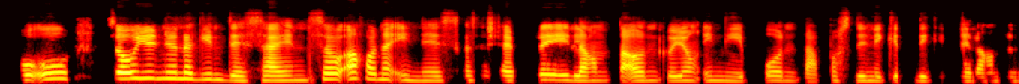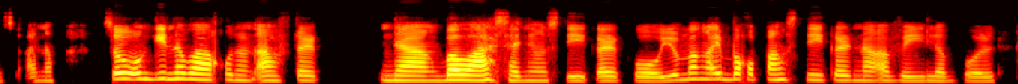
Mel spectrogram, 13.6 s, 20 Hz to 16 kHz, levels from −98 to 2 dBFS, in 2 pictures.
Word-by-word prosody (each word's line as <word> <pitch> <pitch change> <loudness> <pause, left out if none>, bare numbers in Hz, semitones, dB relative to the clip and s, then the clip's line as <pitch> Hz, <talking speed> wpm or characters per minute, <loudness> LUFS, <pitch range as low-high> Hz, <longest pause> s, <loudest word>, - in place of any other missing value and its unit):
oo 275 -11 +1 0.2
so 270 0 +7
'yon 285 0 +3
'yong 275 - +1
naging 235 -2 -5
design. 200 +1 0
So 250 -1 0
ako 260 -3 +3
nainis 190 -5 -5
kasi 200 0 -11
siyempre 200 +4 -1 0.2
ilang 190 0 -1
taon 190 0 0
ko - - -13
'yong 190 -1 -3
inipon 190 0 -9
tapos 195 - -9
dinikit-dikit 185 -1 -8
niya 180 - -6
lang 175 - -12
do'n 175 - -20
sa - - -13
ano. 190 - -11 0.3
So 260 0 +4
ang 255 0 +1
ginawa 255 -3 +5
ko 225 -2 -9
no'n 210 - -8
after 200 0 -2 0.5
niyang 200 -1 +3
bawasan 210 -3 +7
'yong 190 0 -8
sticker 185 0 -3
ko, 175 -1 -3
'yong 210 +5 -3
mga 255 0 0
iba 245 0 -2
ko 235 - -5
pang 230 0 -2
sticker 215 -2 -4
na 200 -1 -3
available 185 -2 -8
200 Hz, 185 wpm, -24 LUFS, 190-235 Hz, 0.5 s, so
